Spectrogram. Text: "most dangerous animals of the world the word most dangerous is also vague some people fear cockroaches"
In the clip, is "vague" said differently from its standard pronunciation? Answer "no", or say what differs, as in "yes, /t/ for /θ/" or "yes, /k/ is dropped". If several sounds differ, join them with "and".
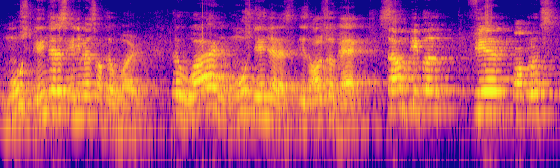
yes, /b/ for /v/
